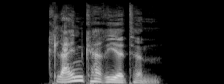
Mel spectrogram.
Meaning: strong dative masculine/neuter singular of kleinkariert
- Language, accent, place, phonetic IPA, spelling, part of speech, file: German, Germany, Berlin, [ˈklaɪ̯nkaˌʁiːɐ̯təm], kleinkariertem, adjective, De-kleinkariertem.ogg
